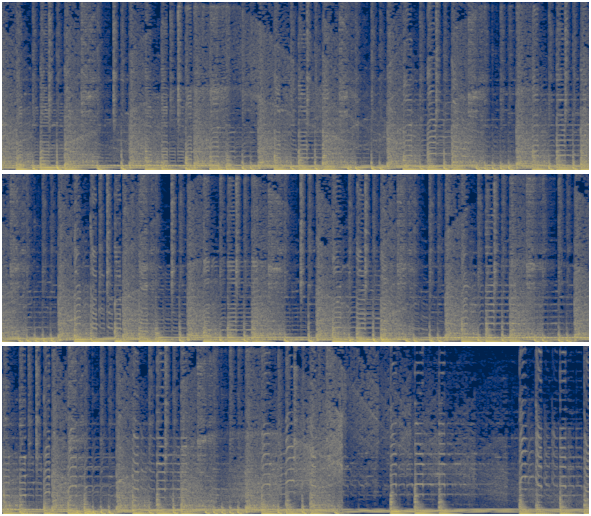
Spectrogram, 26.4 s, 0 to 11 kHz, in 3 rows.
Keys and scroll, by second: 0.0-0.7 typing, 0.8 Return, 2.3-3.1 typing, 6.8-9.5 typing, 11.1-12.4 typing, 13.9 super+d, 23.5 Up, 23.8 Up, 24.3 Up, 24.6 Up.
